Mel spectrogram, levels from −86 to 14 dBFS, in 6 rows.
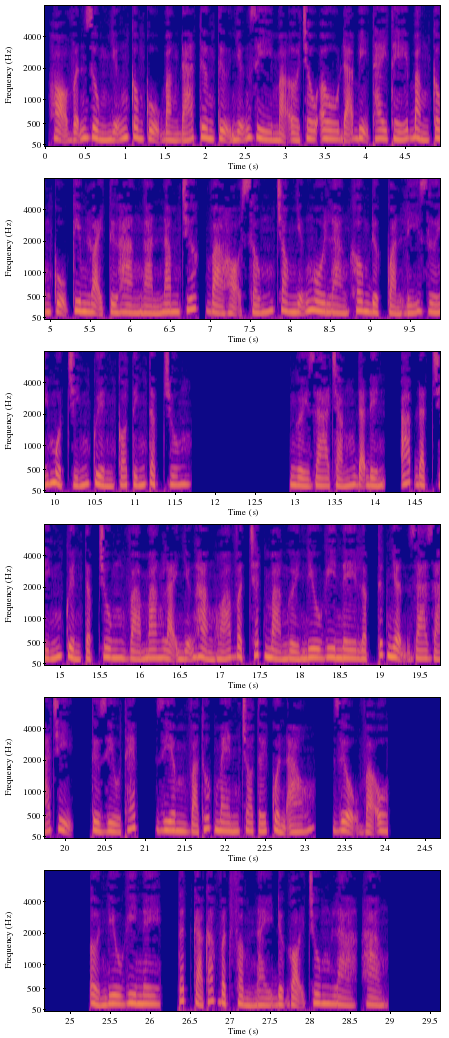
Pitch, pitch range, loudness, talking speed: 175 Hz, 160-185 Hz, -27 LUFS, 215 wpm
